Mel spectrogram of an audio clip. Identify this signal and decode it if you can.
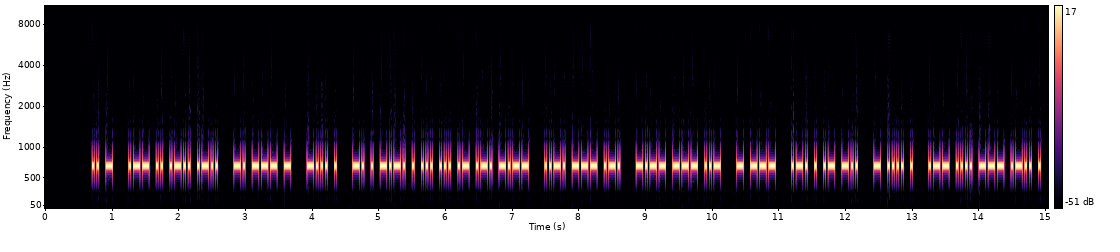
Morse code, heard as a keyed tone, about 34 wpm, 700 Hz. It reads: IT WILL NOT BE NECESSARY FOR YOU TO READ THE WHOLE
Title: Sentences from Top 1000 Words - Review Part 1 - 35wpm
